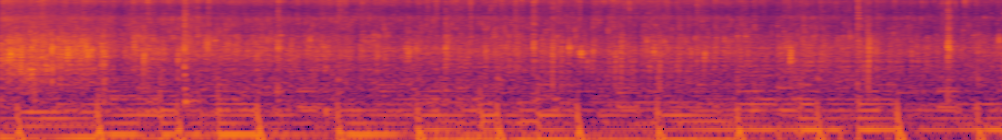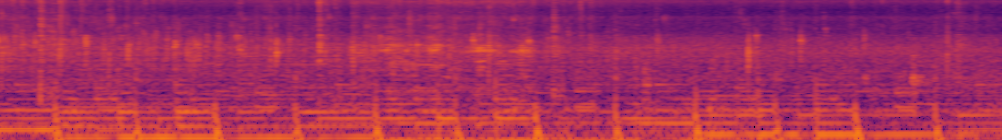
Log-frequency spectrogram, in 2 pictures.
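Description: Sliced onions and a bay leaf frying in hot mustard oil in a steel kadai: a steady crackling sizzle, loudest at the start and easing a little. A steel spatula stirs them near the end.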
